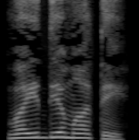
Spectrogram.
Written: ವಿದ್ಯಾಮದ

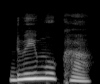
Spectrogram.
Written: ದ್ವಿಮುಖ

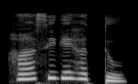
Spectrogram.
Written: ಹಾಸಿಗೆಹತ್ತು

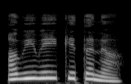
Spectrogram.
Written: ಅವಿವೇಕಿತನ

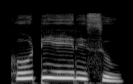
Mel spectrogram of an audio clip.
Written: ಕೋಟಿಯೇರಿಸು

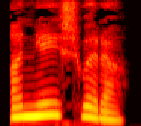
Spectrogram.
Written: ಅನ್ಯೇಶ್ವರ

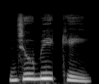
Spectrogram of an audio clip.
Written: ಝಾಬುಕ

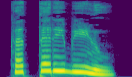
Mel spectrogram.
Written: ಕುದುರೇಬಳ್ಳಿ

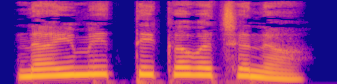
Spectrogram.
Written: ನೈಮಿತ್ತಿಕವಚನ

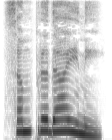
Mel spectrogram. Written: ಸಂಪ್ರದಾಯಿನಿ

